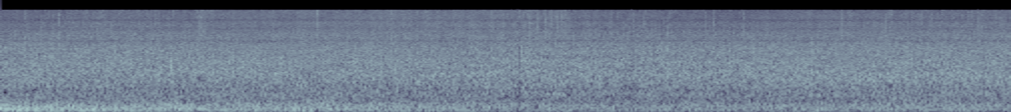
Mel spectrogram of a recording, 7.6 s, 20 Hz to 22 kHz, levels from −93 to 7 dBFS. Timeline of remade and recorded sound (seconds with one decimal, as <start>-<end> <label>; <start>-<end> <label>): 0.0-1.5 recorded; 1.5-3.8 remade; 3.8-5.6 recorded; 5.6-6.6 remade; 6.6-7.6 recorded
